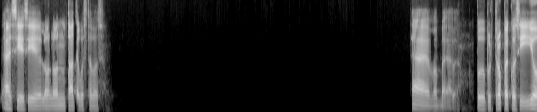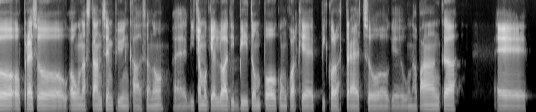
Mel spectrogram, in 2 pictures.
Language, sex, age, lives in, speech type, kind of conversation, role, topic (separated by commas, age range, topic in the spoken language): Italian, male, 25-29, Italy, conversation, unstructured, none, Qual è il tuo hobby preferito per rilassarti dopo una giornata stressante?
